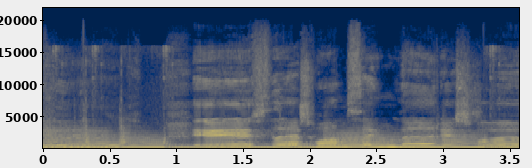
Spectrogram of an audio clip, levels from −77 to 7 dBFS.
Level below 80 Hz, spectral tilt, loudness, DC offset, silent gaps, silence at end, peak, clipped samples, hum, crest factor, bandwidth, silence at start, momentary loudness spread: -22 dBFS; -5 dB/octave; -17 LUFS; under 0.1%; none; 0 s; -2 dBFS; under 0.1%; none; 14 dB; 19 kHz; 0 s; 5 LU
